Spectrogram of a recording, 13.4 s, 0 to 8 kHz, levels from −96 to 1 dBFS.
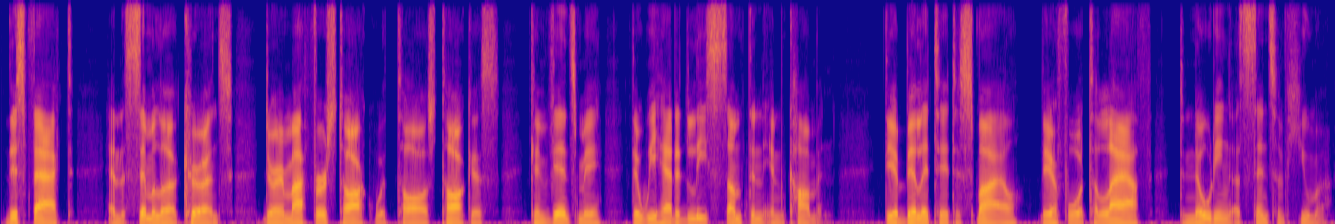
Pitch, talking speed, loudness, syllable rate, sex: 110 Hz, 155 wpm, -22 LUFS, 5.2 syllables/s, male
